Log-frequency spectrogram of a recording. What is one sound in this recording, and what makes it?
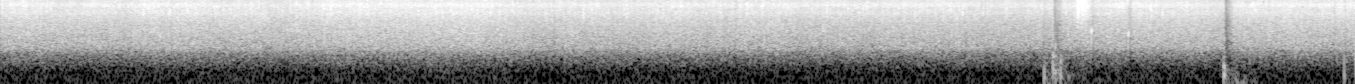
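Rain falls steadily with a constant hiss.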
